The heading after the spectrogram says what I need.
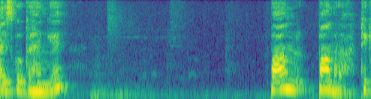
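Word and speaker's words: Palmyra: अगला इम्पोर्टेंट जो जगह चर्चा में थी वो था आपको पमियरा, या इसको कहेंगे पामरा, ठीक है। क्या कहेंगे इसको, एल यहाँ पे साइलेंट हो जाएगा, पामरा हो जाएगा, ठीक है।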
